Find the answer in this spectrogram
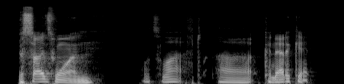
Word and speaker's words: Connecticut: one what's left uh connecticut connecticut is number three what a interesting little hint for how to pronounce the word you just say connect and then again i cut i cut yep cut connect and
